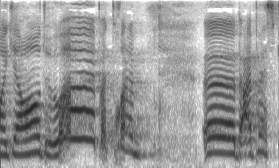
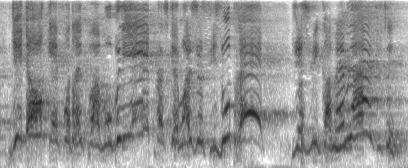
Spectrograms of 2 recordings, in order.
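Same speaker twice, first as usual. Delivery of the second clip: outraged bestiole; 9 semitones higher than usual. Acted. Insulted bestiole protests to the coach, high outraged squeal. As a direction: shriek your offence like a prissy little creature. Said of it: "la bestiole, elle va".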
